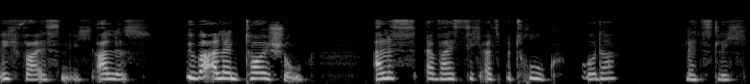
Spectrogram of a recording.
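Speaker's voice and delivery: weeping through words. As Lore, answering someone who begs her not to cry, crying. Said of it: "wein doch nicht".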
